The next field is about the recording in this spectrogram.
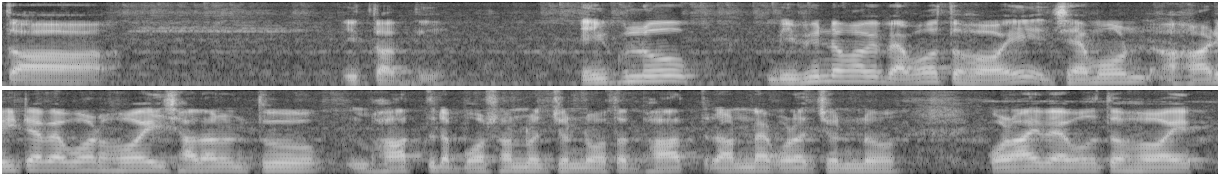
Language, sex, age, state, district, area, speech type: Bengali, male, 30-45, West Bengal, Dakshin Dinajpur, urban, spontaneous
